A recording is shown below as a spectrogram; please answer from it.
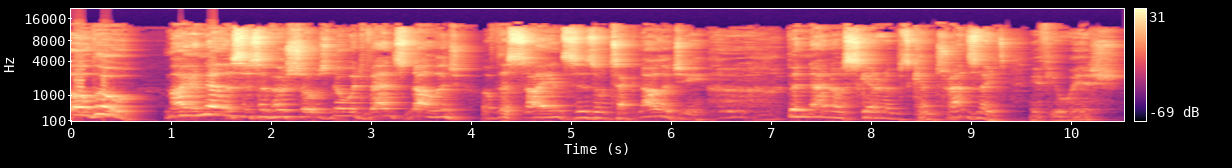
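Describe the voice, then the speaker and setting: Using a put-on character voice, a man sounds robotic and creaky at a high pitch, speaking at a fairly slow pace with strong echo. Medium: read story. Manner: subservient.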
